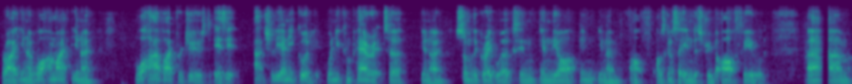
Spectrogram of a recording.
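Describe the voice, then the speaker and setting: In dull, lo-fi audio, a man plays host for a laid-back video-call interview as an art critic, rambling and often restarting with ums. His voice sits low and is a little mellow, with fairly even intonation and a moderate pace.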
